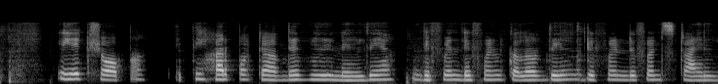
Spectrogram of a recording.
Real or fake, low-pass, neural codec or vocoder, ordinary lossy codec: fake; 7.2 kHz; codec, 24 kHz, 1 kbps, SNAC; none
